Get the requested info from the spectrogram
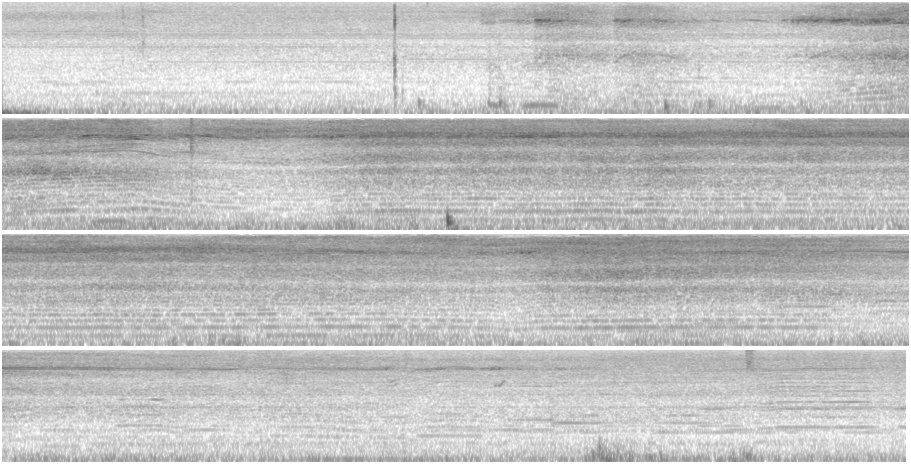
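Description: DJI Mavic Pro quadcopter motors and propellers spinning up about four seconds in, with a rising whine as it lifts off. It then keeps up a steady buzzing whine that dips slightly in pitch now and then as it hovers and climbs. A single sharp click comes about seven seconds in.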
